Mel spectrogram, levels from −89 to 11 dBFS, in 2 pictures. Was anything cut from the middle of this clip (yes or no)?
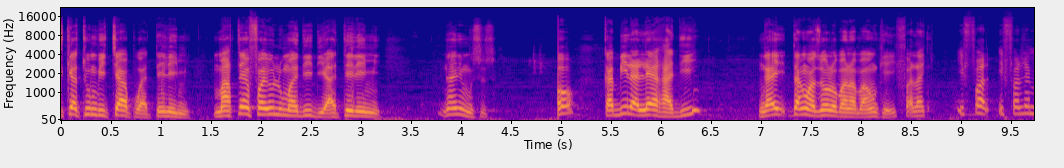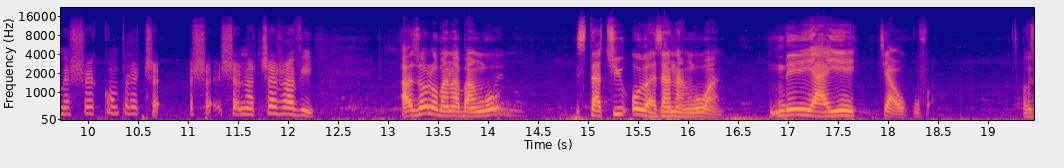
yes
